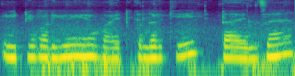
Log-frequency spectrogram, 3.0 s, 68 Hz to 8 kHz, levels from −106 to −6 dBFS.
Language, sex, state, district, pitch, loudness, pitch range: Hindi, female, Punjab, Pathankot, 220 Hz, -14 LUFS, 215-235 Hz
